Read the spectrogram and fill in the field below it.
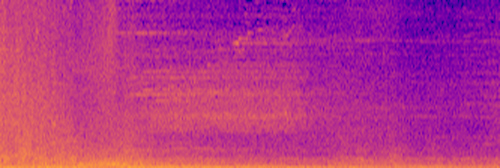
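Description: A triumphant fanfare swells loudly and fades away.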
